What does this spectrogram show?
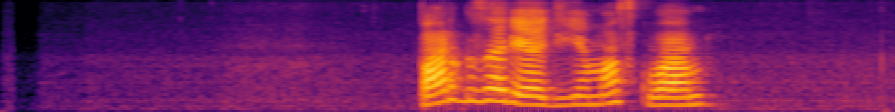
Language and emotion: Russian, positive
